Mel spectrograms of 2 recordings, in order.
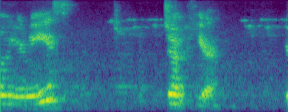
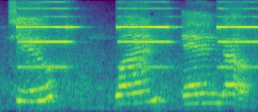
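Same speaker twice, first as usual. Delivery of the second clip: loud countdown call to start; countdown shout; 7 dB louder, much slower than usual. Real, not acted.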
